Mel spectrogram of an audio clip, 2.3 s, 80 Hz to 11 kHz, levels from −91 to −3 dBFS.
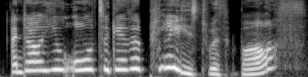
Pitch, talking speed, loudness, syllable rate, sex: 355 Hz, 180 wpm, -14 LUFS, 6.9 syllables/s, female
